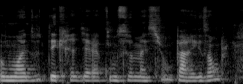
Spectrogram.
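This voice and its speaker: Audible room echo surrounds a woman's speech. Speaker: tarot card reader. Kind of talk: tarot reading monologue. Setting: at home, dining room table. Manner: hesitant, many filler sounds.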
